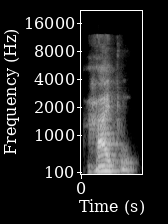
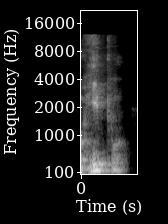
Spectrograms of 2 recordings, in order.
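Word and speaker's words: HiPPO: acontecia, que é o fator hypo ou ripo, depende como você quer pronunciar, ele vai lembrar ali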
